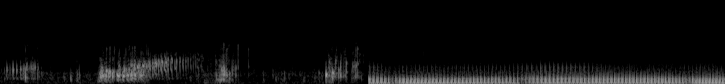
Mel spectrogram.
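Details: Stomach growl in a love-story scene: soft gurgles and squelches, then a sustained low rumbling growl from the belly.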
